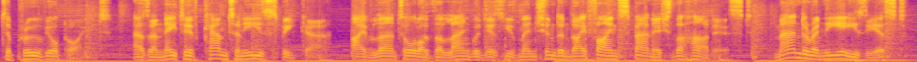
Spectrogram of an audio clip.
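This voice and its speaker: A man's voice: lowish voice, animated, normal speed, few pauses. A man narrating forum posts in a wry, scripted reading. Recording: clear music bed underneath.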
